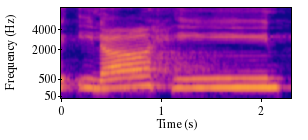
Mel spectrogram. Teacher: ही को मैंने 1 हरकत के बराबर खींचा है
